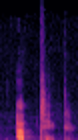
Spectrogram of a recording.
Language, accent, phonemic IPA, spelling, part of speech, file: English, US, /ˈʌptɪk/, uptick, noun, En-us-uptick.ogg
- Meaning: 1. A small increase or upward change in something that has been steady or declining 2. A stock market transaction or quote at a price above a preceding one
